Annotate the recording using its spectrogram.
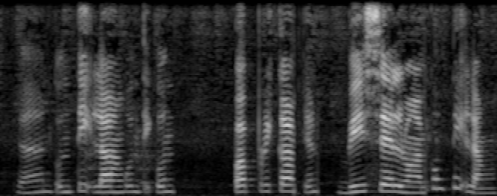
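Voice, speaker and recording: A woman speaks at a fairly slow pace with a high pitch. Background noise is noticeable. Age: 50s. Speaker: vlogger. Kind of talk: casual vlog narration. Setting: outdoors.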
